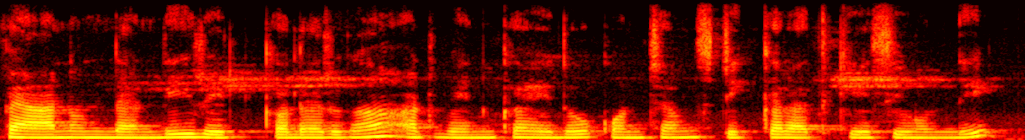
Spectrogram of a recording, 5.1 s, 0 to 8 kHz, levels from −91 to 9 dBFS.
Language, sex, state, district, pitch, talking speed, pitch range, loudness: Telugu, female, Telangana, Karimnagar, 170 Hz, 140 wpm, 170-185 Hz, -18 LUFS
